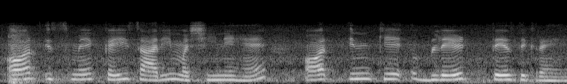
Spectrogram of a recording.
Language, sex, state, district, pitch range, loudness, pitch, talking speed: Hindi, female, Chhattisgarh, Raigarh, 205-240 Hz, -17 LUFS, 220 Hz, 135 wpm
